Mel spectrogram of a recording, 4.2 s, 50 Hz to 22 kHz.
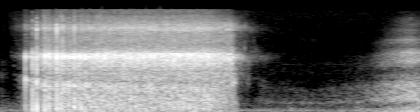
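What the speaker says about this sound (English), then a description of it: "You can hear the crackle, right?" The hot coil in a Terk V2 RDA rebuildable atomizer crackles and sizzles steadily for about two seconds, with sharp pops at the start, then cuts off into near silence before a faint hiss returns.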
